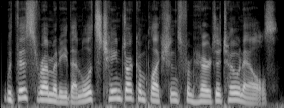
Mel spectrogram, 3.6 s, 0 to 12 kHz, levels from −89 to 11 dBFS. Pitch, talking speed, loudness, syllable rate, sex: 160 Hz, 220 wpm, -18 LUFS, 5.3 syllables/s, male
